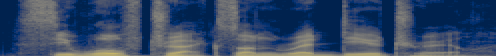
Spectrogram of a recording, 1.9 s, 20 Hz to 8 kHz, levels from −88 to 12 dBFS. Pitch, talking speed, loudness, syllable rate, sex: 95 Hz, 225 wpm, -18 LUFS, 4.0 syllables/s, male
